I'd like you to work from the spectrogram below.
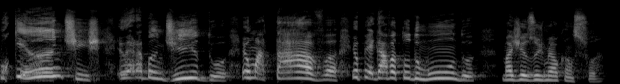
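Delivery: proud, boastful, bragging churchy delivery. Speaker imitates a person giving testimony in church, mock-boastful testimony. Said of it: "Ele fala com a boca cheia".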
